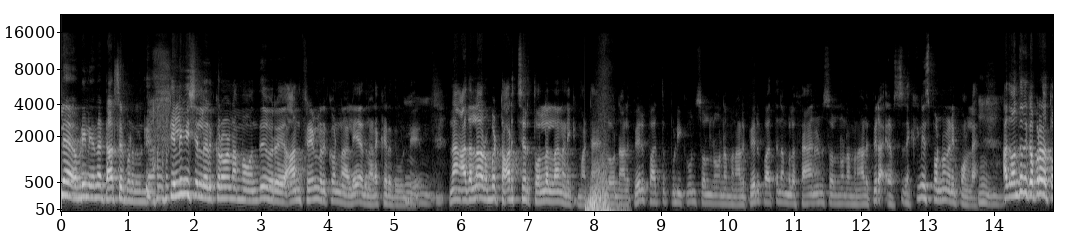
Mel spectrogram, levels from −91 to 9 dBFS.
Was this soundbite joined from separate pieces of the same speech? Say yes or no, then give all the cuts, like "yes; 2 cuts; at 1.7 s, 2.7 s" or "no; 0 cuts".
yes; 2 cuts; at 1.5 s, 8.0 s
